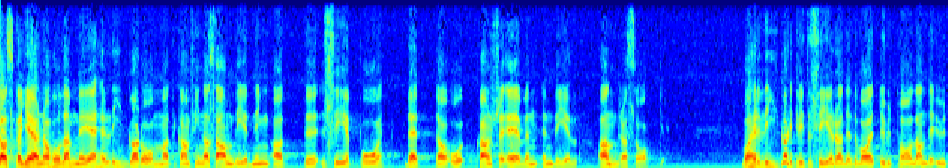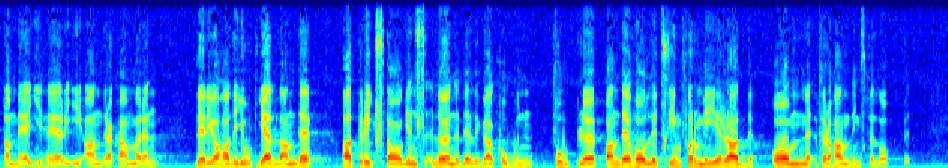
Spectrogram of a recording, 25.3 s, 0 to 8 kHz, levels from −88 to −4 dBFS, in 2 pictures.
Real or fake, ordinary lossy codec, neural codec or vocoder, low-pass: real; none; none; none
